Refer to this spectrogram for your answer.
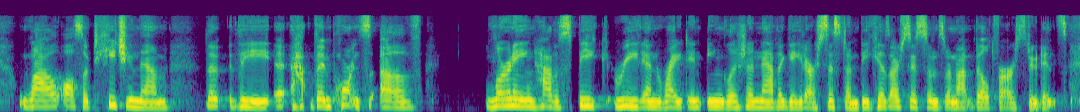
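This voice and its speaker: The loudness stays very even, with fairly even intonation and a moderate pace. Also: woman. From immigrated to US at age six. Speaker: school district administrator. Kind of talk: board meeting response. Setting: board meeting. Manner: hesitant, many fillers.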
